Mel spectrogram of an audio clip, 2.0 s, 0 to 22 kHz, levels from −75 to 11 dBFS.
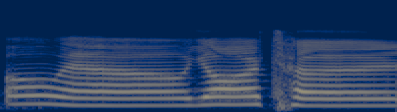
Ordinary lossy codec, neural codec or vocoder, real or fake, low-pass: none; none; real; 7.2 kHz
